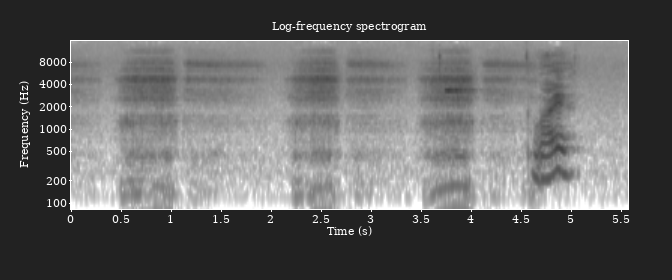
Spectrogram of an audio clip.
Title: Goliath snoring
